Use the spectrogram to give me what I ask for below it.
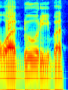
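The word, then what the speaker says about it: وضربت: Jangan dibaca waduribat, nanti huruf dal, tapi dia huruf dha. Wadu ditebalkan huruf dha-nya, waduribat, waduribat.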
